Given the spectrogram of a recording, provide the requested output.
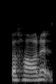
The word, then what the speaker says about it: Farhana: I'm really sorry but my name's actually pronounced for haret so it would be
